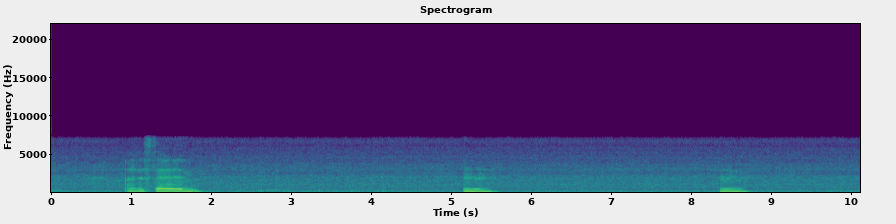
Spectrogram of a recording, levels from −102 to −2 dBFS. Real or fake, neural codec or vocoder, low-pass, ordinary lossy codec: fake; codec, 16 kHz, 8 kbps, FreqCodec, smaller model; 7.2 kHz; none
